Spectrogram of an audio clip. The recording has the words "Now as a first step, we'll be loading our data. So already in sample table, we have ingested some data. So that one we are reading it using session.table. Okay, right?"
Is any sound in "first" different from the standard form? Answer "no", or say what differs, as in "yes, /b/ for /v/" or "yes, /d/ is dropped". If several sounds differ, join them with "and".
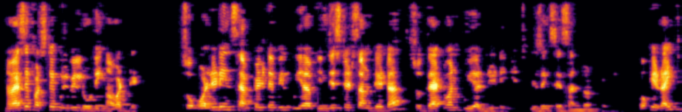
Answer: yes, /s/ is dropped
